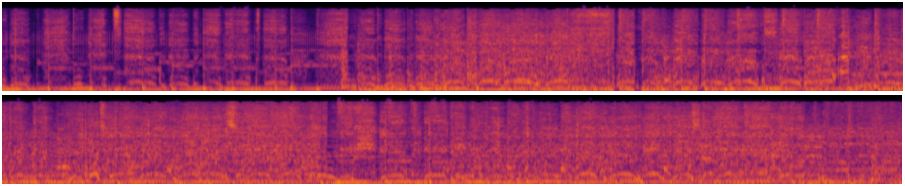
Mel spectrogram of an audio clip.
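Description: Loud rock music with a sung vocal line, punctuated by sharp, audible breaths from the singer between phrases, recurring every few seconds throughout the dense, full-band mix.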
